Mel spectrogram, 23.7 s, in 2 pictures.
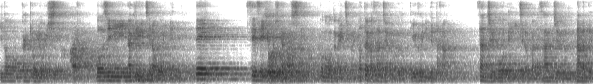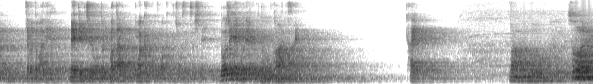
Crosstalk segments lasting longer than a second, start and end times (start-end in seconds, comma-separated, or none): none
